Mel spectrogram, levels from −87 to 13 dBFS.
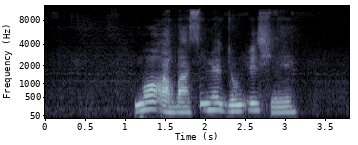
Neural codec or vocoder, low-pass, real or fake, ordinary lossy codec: codec, 44.1 kHz, 1.7 kbps, Pupu-Codec; 10.8 kHz; fake; Opus, 32 kbps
